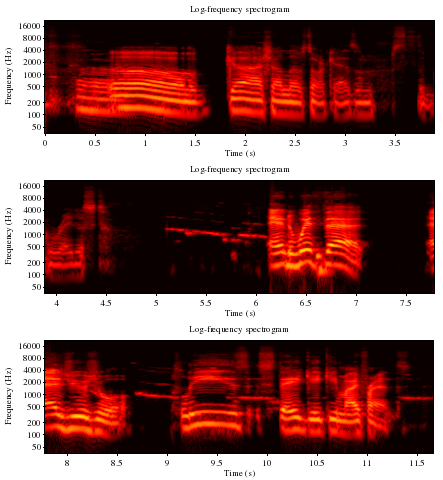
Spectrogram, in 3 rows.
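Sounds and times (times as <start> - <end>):
speech: 0.3 - 4.6, 6.1 - 11.5
dog whining: 5.1 - 6.6, 8.6 - 11.6.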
